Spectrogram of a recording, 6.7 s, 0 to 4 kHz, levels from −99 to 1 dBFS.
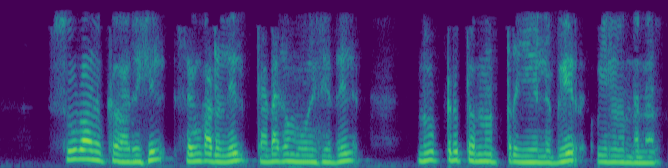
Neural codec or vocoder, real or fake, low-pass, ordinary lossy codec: codec, 32 kHz, 1.9 kbps, SNAC; fake; 3.6 kHz; MP3, 32 kbps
